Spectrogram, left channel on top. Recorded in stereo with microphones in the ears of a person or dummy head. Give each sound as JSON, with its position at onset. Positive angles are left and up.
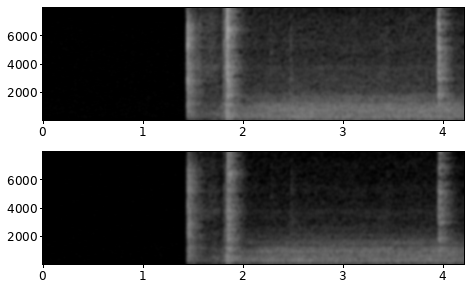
{"t": 1.4, "sound": "a door slam", "side_deg": 60, "distance_m": 1.1}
